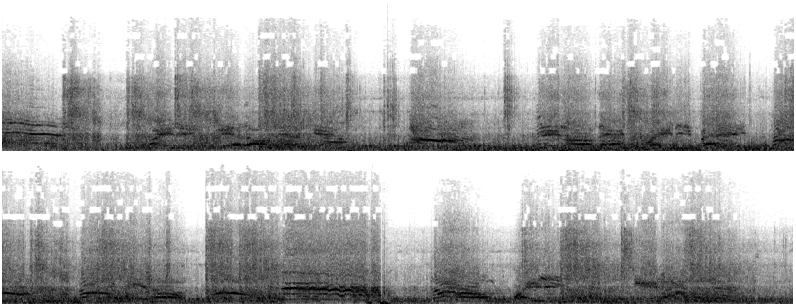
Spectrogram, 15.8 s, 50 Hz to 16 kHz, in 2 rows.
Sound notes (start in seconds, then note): 10.8 horse whinnying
